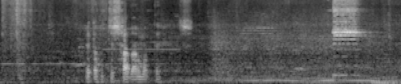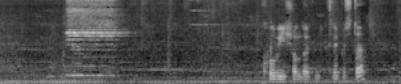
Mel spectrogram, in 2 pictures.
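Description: Fabric rustles as a garment is unfolded and handled.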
